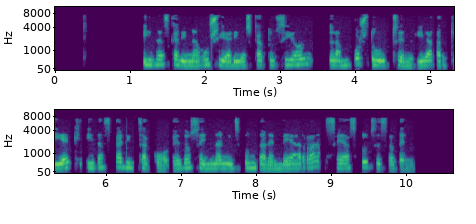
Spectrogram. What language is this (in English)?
Basque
